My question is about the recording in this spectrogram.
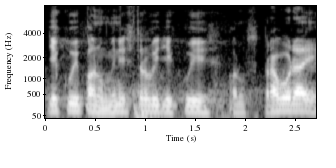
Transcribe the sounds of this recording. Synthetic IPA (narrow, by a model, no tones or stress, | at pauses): ɟɛkujɪpanumɪnɪst̪ɾoʋiɟɛkujɪpanuspɾavodaj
